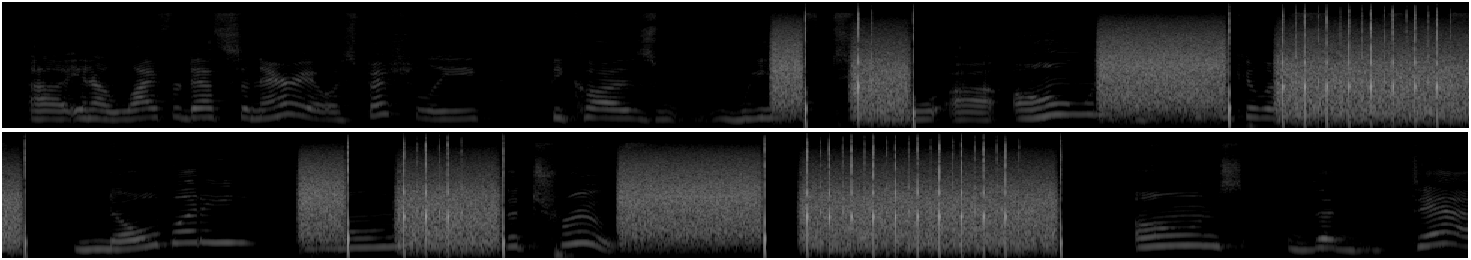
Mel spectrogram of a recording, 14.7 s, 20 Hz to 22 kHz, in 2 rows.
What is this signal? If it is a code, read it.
Pulse dialling, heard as a rotary dial, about 9 pulses a second, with speech in English. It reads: 1 8 3 0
